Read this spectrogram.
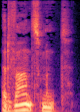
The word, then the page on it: advancement: British English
